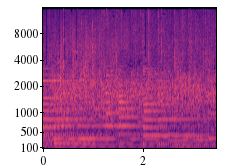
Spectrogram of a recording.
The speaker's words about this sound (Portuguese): Obrigado, Jesus a esse forte aplauso ao Senhor Jesus.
